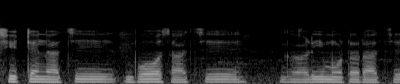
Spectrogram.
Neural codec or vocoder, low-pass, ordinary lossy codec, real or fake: none; 5.4 kHz; none; real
